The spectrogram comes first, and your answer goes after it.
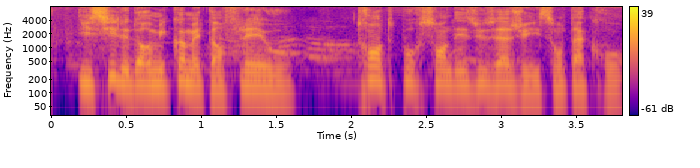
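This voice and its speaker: There is noticeable background noise behind this man. His voice is fairly high, with lively intonation. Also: moderate pace. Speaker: TV news reporter. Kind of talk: TV news report narration.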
